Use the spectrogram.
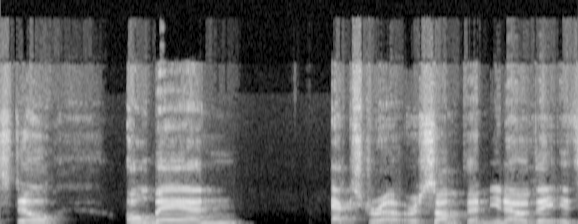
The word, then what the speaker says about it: Oban: And it's interesting too, because I've always called it Oban. I've been drinking this probably for 25 years, but my Scots friends tell me that it's actually pronounced Oban.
